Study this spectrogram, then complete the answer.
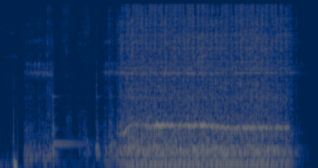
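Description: A sewing machine runs steadily for about two seconds, stitching a quarter-inch French seam through fabric placed right sides together, preceded by a few brief clicks and handling noises, close and alone with no talk.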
